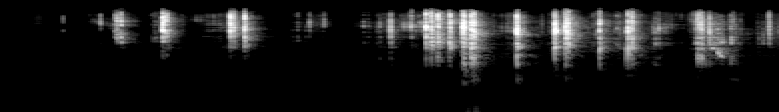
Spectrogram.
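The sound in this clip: Adhesive tape being handled while piecing a cut playing card back together, heard as dry crackling and ripping bursts, sparse at first, then denser and busier, with no voices.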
